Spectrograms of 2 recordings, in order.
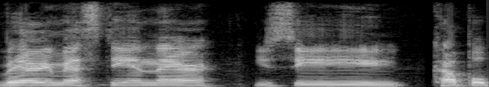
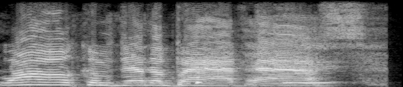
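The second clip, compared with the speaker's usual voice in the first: put-on tipsy dwarf voice, slightly drunk, louder; 5 semitones higher, 5 dB louder than usual. A game master voices a short dwarf greeting visitors at a bathhouse, tipsy dwarf voice. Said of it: "there's a short dwarf male there, ... He seems a little tipsy for the day".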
